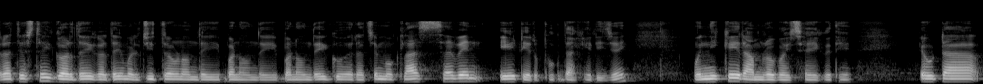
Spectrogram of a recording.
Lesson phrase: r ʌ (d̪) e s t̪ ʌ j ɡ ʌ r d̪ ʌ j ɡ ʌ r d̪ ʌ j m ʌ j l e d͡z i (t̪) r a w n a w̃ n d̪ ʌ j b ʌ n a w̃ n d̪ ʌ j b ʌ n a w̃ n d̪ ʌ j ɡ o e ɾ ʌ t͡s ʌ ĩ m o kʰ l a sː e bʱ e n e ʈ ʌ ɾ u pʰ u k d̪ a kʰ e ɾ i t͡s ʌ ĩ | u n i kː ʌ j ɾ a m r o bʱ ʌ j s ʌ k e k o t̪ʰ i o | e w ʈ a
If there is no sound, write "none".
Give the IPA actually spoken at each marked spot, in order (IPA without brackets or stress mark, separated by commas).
t̪, t̪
